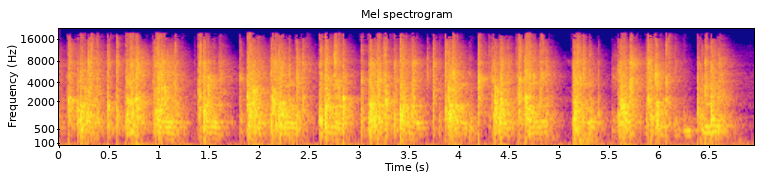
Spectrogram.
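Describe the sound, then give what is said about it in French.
Brazilian-style hand clapping for capoeira: many sharp, bright claps in a steady rhythmic pattern, grouped into repeating phrases with brief gaps between them. “C'est une frappe de main un peu plus brésilienne.”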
